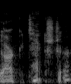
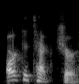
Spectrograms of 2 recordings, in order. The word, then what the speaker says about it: architecture: But really, it was about the architecture. Oo. Uh, this is a big one. It's architecture.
